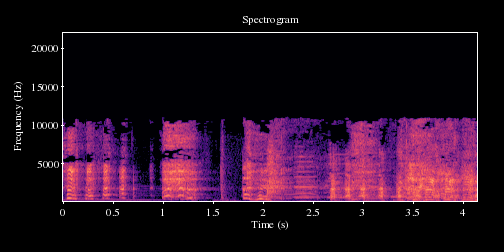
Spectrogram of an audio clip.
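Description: A woman laughing in short rapid bursts, over background music.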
